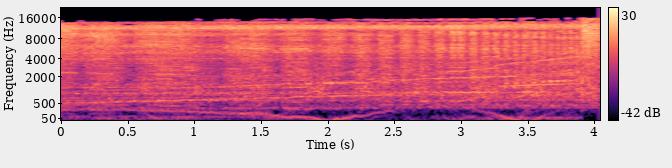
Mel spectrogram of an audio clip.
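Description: Electronic music breakdown without drums: a hissing noise riser with synth tones sweeping slowly upward, under low bass notes that slide down and back up in pitch.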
